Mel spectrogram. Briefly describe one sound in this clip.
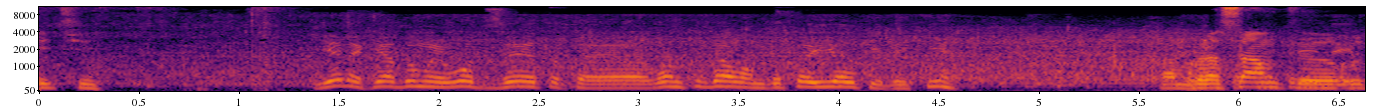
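A stream rushes and gurgles nearby.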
